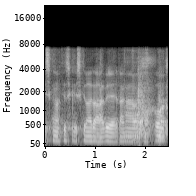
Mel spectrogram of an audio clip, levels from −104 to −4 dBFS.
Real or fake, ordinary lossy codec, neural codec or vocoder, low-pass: fake; none; codec, 16 kHz, 0.8 kbps, ZipCodec; 7.2 kHz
